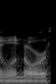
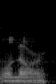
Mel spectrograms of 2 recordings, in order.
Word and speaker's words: Lenoir: so yeah I'm pretty sure it's a definitely Lenor since everybody says it's Lenor well I mean I would college football for pronouncing in NFL there's an NFL player called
